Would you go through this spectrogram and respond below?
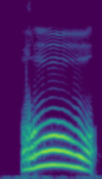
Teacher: em vez de falar ó Eu falo o Ou seja a a vogal é longa e é o com a boquinha mais fechada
